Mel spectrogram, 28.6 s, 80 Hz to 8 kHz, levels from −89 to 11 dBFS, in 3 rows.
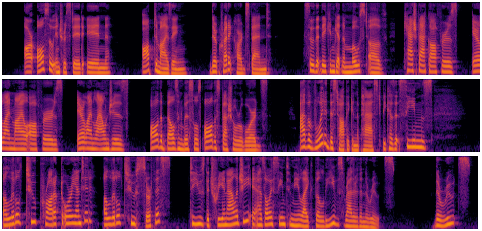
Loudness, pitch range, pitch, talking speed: -19 LUFS, 155-210 Hz, 175 Hz, 150 wpm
